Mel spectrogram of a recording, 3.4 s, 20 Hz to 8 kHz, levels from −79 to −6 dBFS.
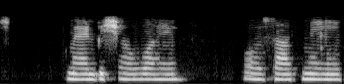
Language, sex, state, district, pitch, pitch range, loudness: Hindi, female, Punjab, Kapurthala, 190 Hz, 190-195 Hz, -17 LUFS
